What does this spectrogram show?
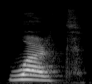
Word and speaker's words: worth: Always remember, whenever OR come just after W, we will say R.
